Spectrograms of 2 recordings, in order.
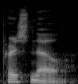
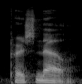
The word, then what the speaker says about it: personnel: 이거 스펠링도 다르고 발음도 약간 다릅니다. 이거는 personnel. 이거는 personal. 강세가 다르고 뒤에가 nail이고 이건 null이죠. personnel. 오른쪽에 있는 거는 personal.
